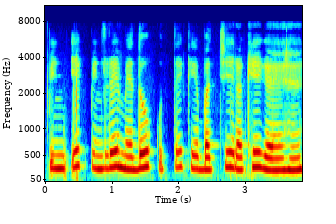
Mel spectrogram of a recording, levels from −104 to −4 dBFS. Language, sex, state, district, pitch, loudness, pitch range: Hindi, female, Jharkhand, Garhwa, 255 Hz, -13 LUFS, 235-280 Hz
